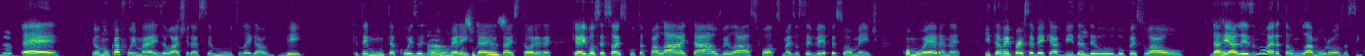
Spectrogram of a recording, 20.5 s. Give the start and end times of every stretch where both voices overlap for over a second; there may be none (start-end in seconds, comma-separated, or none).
6.4-7.7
